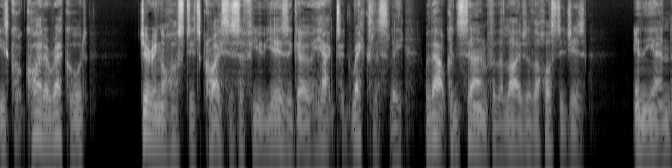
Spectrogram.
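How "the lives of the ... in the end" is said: plain reading voice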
